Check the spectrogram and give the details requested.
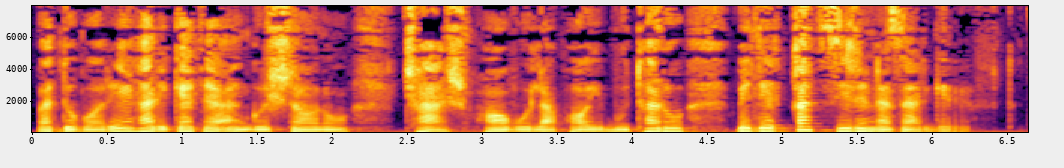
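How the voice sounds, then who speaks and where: A woman's voice: rumbling low, darkish tone. A woman reading a children's story aloud expressively and speaking fondly to her young listeners.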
